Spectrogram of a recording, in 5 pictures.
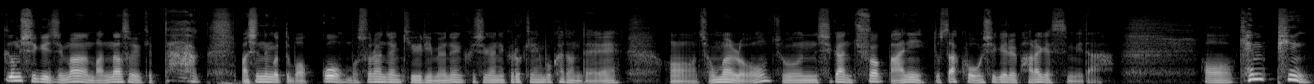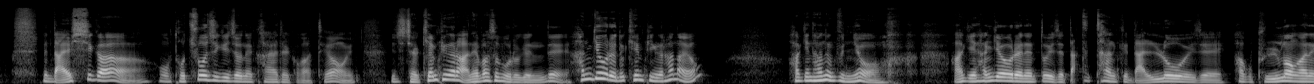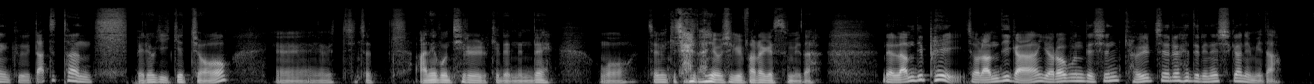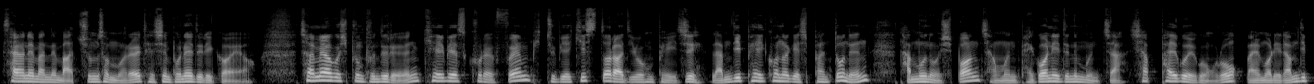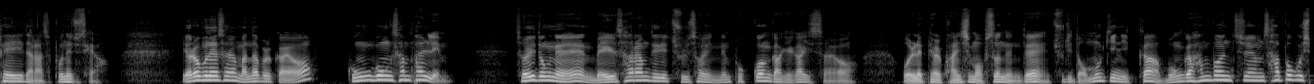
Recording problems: none

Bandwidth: 14.5 kHz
